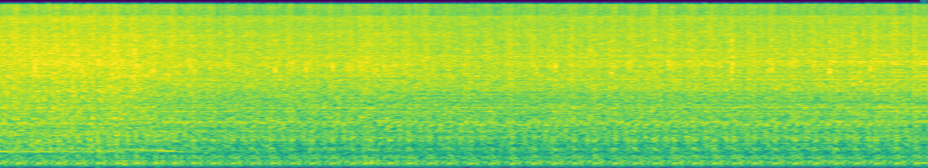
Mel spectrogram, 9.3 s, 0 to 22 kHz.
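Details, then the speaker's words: 2002 Jeep Liberty Limited with a flashing check engine light, warm at idle: uneven, lumpy train-like chug about two or three beats a second, engine vibrating more than it should; rough idle, cause not yet found. "Hear that chugging? I don't know if you can see. Engine's vibrating. I don't know if you can see it, but it's definitely vibrating more than it should. It kind of sounds like a train. Chug, chug, chug."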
